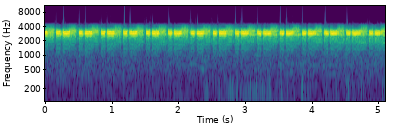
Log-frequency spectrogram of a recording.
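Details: A cicada (Meimuna opalifera or Pompania sp.) in front of a house at Doi Inthanon gives a loud, shrill buzzing song that pulses about three times a second.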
